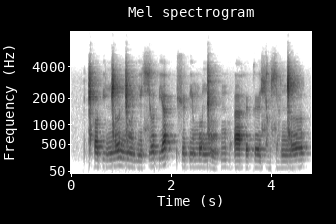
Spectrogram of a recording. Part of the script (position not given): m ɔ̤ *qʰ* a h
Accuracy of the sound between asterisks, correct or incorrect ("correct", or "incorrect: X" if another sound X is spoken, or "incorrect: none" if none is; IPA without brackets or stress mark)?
incorrect: ʔ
